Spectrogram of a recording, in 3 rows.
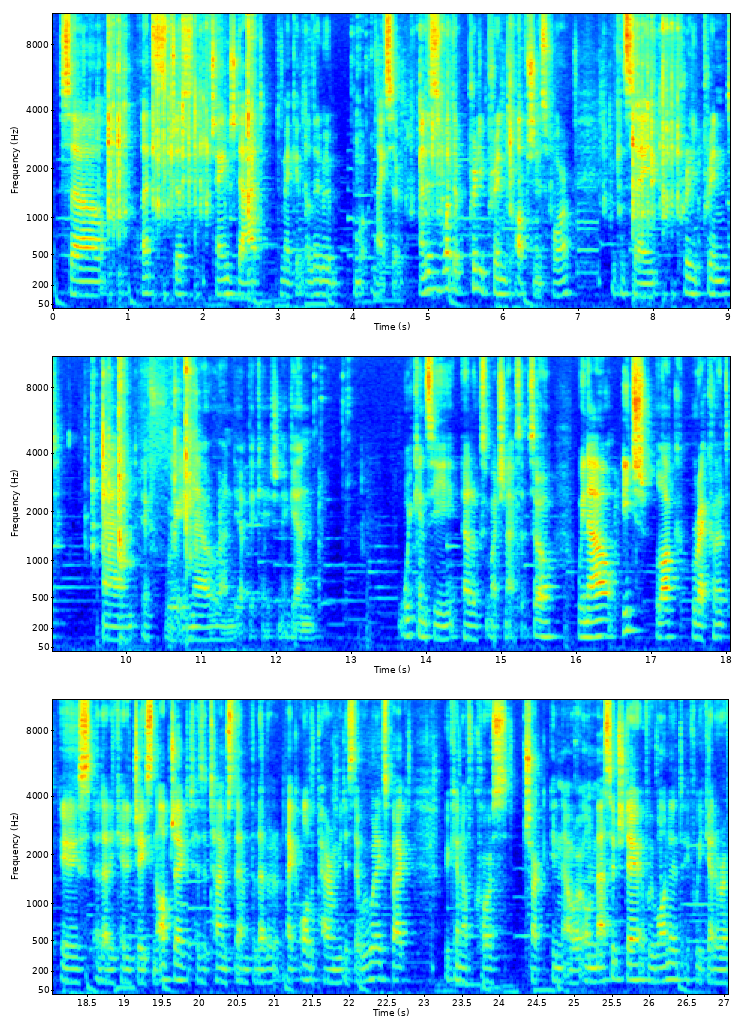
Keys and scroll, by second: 6.0 super+s, 10.8 ctrl+shift+r.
